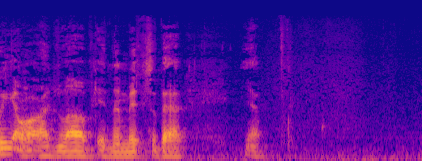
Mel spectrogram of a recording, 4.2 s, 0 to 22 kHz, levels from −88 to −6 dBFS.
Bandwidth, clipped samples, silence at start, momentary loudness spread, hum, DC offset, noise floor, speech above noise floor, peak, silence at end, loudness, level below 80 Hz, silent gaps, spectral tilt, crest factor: 15.5 kHz; under 0.1%; 0 s; 24 LU; none; under 0.1%; -54 dBFS; 25 dB; -12 dBFS; 0.3 s; -29 LUFS; -48 dBFS; none; -6 dB/octave; 20 dB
